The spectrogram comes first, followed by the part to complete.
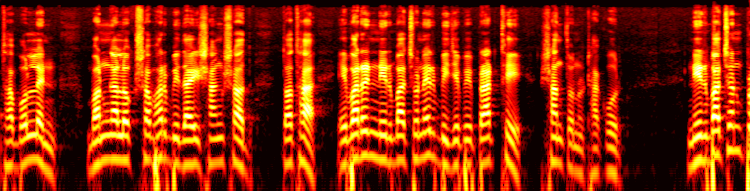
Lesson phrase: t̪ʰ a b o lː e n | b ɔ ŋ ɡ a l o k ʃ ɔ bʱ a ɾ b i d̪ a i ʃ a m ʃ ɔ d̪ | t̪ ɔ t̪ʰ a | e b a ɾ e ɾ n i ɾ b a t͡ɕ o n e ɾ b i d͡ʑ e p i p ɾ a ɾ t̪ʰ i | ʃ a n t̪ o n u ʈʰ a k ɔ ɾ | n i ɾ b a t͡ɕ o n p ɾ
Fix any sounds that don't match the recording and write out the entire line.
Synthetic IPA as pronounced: t̪ʰ a b o lː e n | b ɔ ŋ ɡ a l o k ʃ ɔ bʱ a ɾ b i d̪ a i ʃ a ŋ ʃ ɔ d̪ | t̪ ɔ t̪ʰ a | e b a ɾ e ɾ n i ɾ b a t͡ɕ o n e ɾ b i d͡ʑ e p i p ɾ a ɾ t̪ʰ i | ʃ a n t̪ o n u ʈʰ a k u ɾ | n i ɾ b a t͡ɕ o n p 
